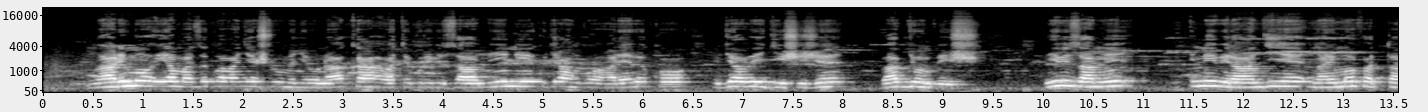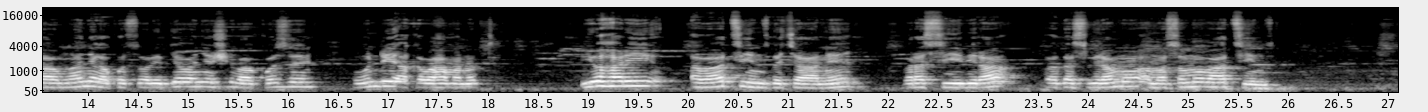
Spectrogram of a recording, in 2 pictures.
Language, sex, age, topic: Kinyarwanda, male, 18-24, education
